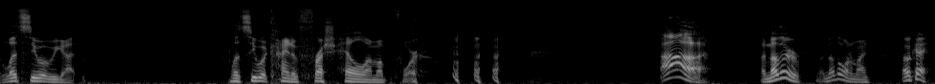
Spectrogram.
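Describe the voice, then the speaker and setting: A man hosts a casual whiskey-tasting livestream, rambling with fillers and self-corrections, and he talks while chewing and sipping, sometimes with his mouth full. His mid-range voice has a fairly bright tone, with no echo.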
